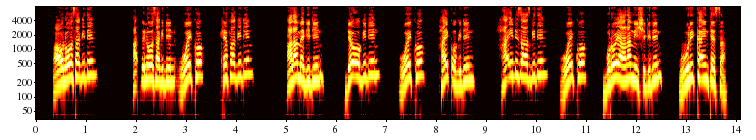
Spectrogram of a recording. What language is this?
Gamo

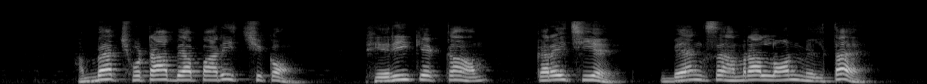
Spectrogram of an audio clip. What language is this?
Maithili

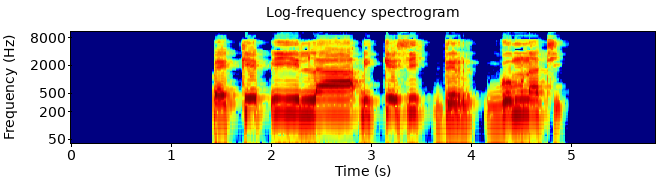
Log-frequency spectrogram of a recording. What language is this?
Borgu Fulfulde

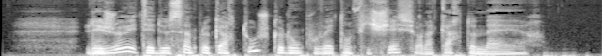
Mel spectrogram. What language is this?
French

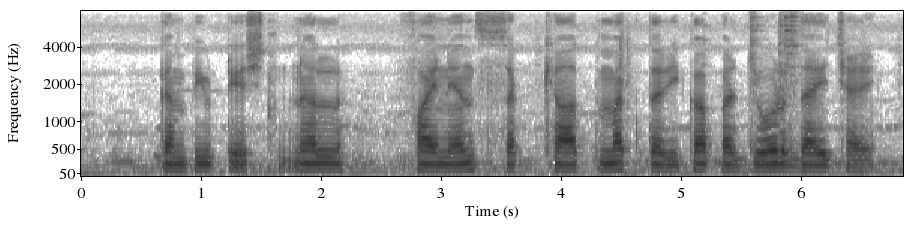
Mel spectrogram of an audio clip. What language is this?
Maithili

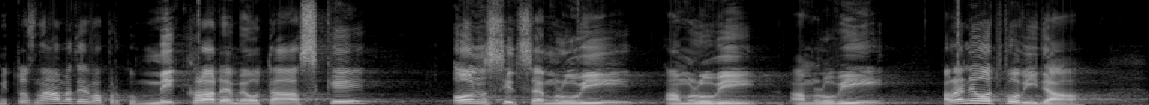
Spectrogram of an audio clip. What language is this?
Czech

